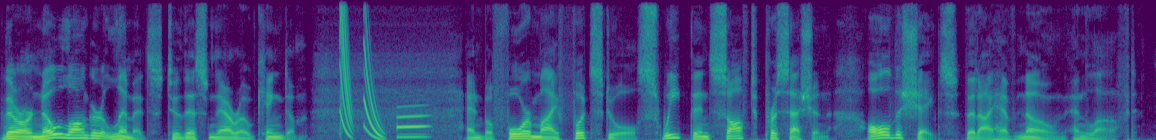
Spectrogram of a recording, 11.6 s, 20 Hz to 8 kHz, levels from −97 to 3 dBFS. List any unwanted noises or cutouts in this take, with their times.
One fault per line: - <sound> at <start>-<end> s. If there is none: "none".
- chirp at 3.4-4.3 s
